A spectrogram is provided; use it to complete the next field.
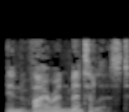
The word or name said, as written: environmentalist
